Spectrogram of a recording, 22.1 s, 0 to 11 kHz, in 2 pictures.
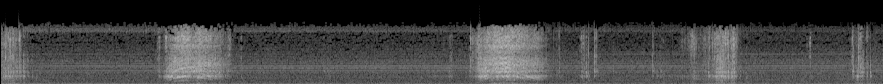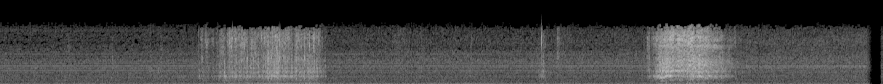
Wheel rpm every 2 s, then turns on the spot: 10, 20, 10, 40, 20, 0, 0, 10, 0, 30, 20.
14-16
